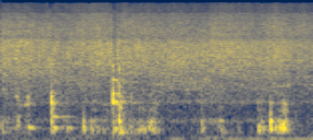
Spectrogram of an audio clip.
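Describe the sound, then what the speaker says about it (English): Utensil scraping browned bits from the bottom of a pot while deglazing before pressure cooking one-pot pasta, with a steady sizzle underneath and several short scraping strokes close up. "We need to scrape all of that up"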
